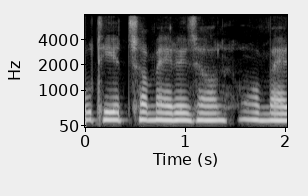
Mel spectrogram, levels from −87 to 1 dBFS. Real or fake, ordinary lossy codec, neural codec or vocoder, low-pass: fake; none; codec, 16 kHz, 4.8 kbps, FACodec; none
